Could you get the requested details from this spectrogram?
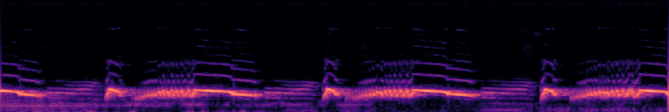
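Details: Classic angungan coo of a local Barbary dove: three long, mellow, low coos, each opened by a brief abrupt upward note and held for about two seconds, coming roughly every two and a half seconds.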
